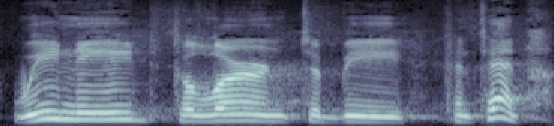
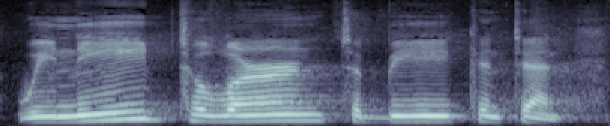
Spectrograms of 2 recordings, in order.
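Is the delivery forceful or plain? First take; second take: forceful; plain. First: It is said firmly, with strong conviction. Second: It is said in an ordinary, plain way. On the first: "Now with conviction" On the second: "Say it with me"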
